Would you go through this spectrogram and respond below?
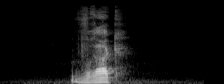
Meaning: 1. wreck (damaged remains of a ship, airplane, etc.) 2. wreck (physically and/or mentally unstable person)
- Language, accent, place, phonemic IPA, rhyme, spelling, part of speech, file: German, Germany, Berlin, /vʁak/, -ak, Wrack, noun, De-Wrack.ogg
